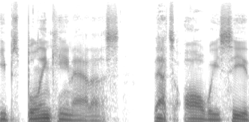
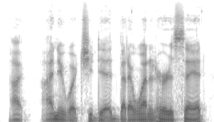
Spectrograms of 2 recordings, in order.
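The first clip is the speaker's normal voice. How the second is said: ordinary talk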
